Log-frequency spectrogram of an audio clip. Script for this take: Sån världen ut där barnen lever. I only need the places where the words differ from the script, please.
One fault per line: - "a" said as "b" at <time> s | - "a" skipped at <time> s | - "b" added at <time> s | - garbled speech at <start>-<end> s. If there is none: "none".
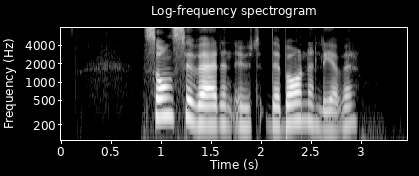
- "ser" added at 1.1 s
